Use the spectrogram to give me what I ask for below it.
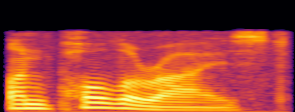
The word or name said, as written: unpolarized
